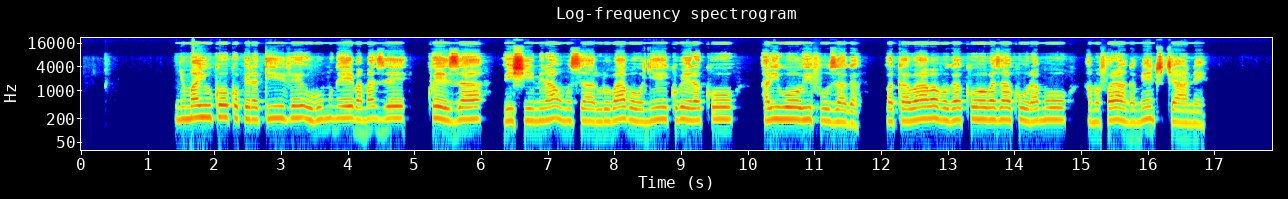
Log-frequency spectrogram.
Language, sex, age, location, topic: Kinyarwanda, male, 18-24, Kigali, agriculture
